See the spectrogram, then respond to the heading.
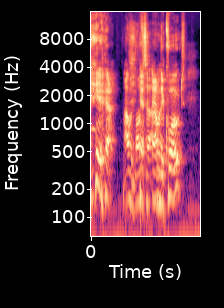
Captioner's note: laughs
